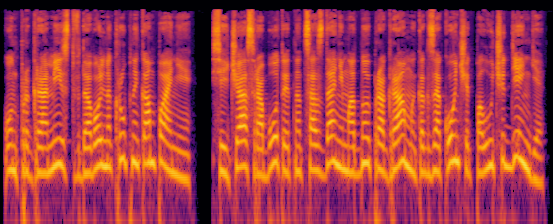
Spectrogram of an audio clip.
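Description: A tired, defiant young wife, read by a woman in an audiobook. She speaks sharply and indignantly, at a middling pitch. The sound is dry and close. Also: moderate pace, no echo, lightly acted. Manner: weary, then sharp and indignant.

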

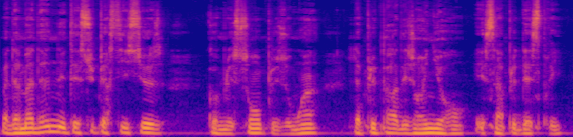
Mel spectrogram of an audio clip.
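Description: A man reading a novel aloud as narrator, in a measured, even way. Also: medium pitch, husky. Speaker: audiobook narrator. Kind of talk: scripted literary narration.

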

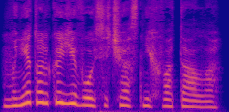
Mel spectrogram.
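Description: A woman reading the lines of a composed young woman who speaks quietly and in a measured way. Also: a little high, lively intonation, dry recording, studio quality, close to an everyday voice. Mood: calm.

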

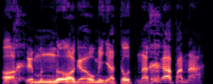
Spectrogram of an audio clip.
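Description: A man putting on a loud, swaggering old-time gold-digger. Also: fairly low pitch, animated, slow pace, creaky, dry recording, studio quality, heavily acted. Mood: boastful. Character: boastful bearded male gold-digger, rowdy and greedy.

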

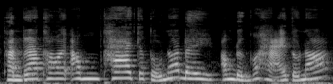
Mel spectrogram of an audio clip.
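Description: A woman voicing a middle-aged male exorcist who pleads softly. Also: high-pitched, a little fast. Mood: pleading. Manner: soft pleading. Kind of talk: told ghost story.

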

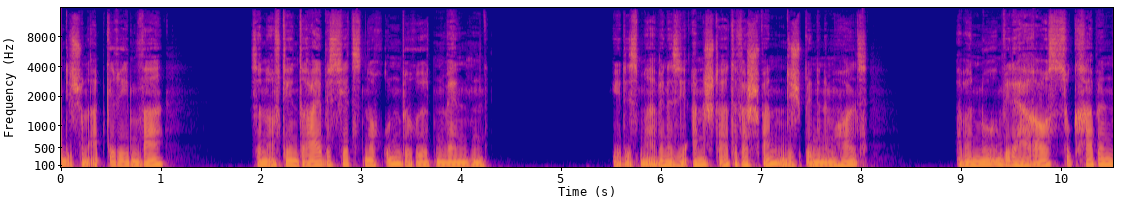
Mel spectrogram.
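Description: A man narrating a radio drama in a slow, measured storytelling way, recorded on a studio microphone. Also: low-pitched, darkish tone, slightly rough, dry recording.

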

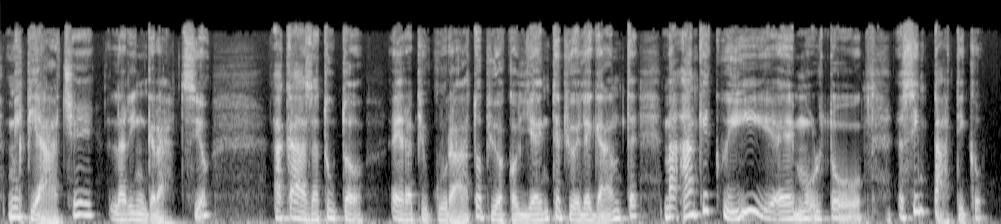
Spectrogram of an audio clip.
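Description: A man's voice: mid-range voice, husky, pitched above the performer's own voice. A man reading aloud, voicing a dramatic young male student who pleads and begs effusively. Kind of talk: literary radio reading.

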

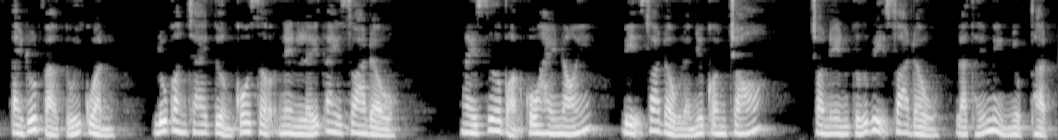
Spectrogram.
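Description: A woman reading a story aloud as its narrator in a steady, even way. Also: low voice, husky.

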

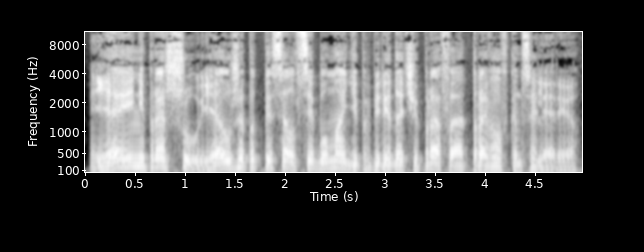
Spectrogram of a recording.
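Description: A man's voice: medium pitch, sing-song, brisk, no echo, natural voice. A man reading an audiobook, voicing a stubborn, sarcastic emperor who talks in a dry, unyielding way.

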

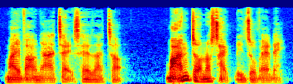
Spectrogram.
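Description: A man voicing a cruel, domineering middle-aged village husband in an audio horror story, giving low, gruff, menacing orders. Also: animated, quick pace, a bit bright, dry recording, clean studio sound, heavily acted.

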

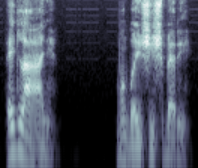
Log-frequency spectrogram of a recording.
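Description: A man's voice: low-pitched, big pitch swings, breathy edge, voice pushed up, full character voice. A man voicing a cocky, tipsy young writer who brushes off his grandmother, in an audiobook reading. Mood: brushing off. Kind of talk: audiobook character voice.

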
